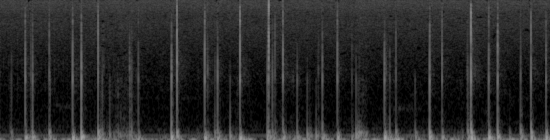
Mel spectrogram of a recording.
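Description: Long white-polished nails tap and scratch a thin, solid, flat lime-green plastic cutting mat lying on a table. The result is a rapid, uneven run of short, dry clicks and soft scratches, each dying away almost instantly, over a steady low hum.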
